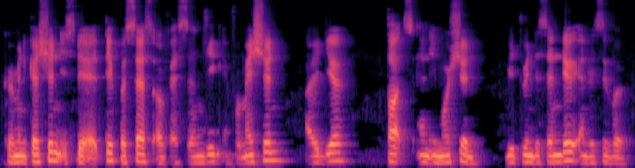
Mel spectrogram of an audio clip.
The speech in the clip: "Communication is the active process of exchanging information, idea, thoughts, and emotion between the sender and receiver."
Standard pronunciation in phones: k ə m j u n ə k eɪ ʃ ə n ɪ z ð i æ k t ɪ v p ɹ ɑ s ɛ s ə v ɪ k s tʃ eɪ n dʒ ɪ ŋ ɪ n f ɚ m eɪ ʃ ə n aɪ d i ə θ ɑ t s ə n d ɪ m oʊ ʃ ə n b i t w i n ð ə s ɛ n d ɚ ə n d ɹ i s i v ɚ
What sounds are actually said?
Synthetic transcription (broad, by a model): k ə m j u n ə k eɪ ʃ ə n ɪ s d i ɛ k t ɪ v p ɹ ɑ s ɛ s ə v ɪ s eɪ n dʒ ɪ ŋ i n f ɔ m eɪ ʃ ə n aɪ d i ə t ɑ t s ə n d ɪ m oʊ ʃ ə n b i t w i n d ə s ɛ n d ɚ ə n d ɹ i s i v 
